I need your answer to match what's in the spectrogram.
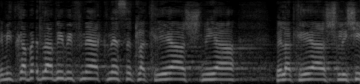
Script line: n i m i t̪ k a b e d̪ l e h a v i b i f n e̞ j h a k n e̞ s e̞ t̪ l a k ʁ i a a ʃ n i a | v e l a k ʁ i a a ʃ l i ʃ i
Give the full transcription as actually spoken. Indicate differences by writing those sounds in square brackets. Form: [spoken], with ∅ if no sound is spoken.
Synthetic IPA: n i m i t̪ k a b e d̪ l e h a v i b i f n e̞ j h a k n e̞ s e̞ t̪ l a k ʁ i a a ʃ n i a | v e l a k ʁ i a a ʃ l i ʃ i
